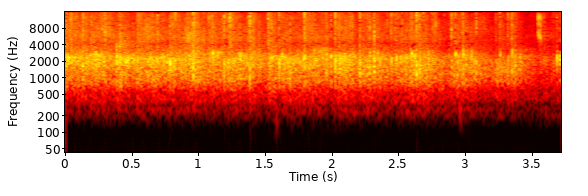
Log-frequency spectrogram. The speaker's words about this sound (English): Thank so let's a big round of applause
